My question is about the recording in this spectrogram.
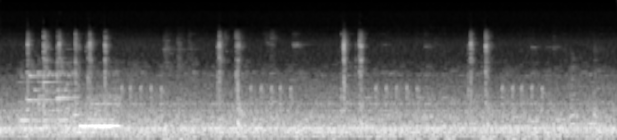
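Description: Bar slot machine's electronic sound effects: a short run of stepped beeps in the first two seconds, then scattered sharp clicks over a steady low hum.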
